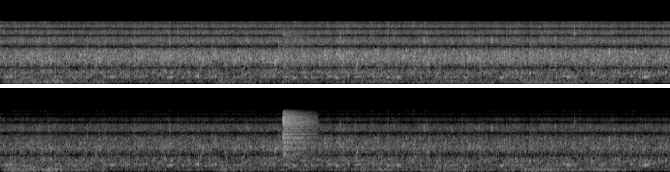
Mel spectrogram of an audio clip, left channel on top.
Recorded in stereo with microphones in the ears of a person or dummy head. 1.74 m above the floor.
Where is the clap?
80° right.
